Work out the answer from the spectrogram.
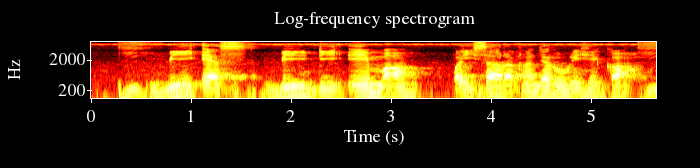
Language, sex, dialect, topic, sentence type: Chhattisgarhi, male, Western/Budati/Khatahi, banking, question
